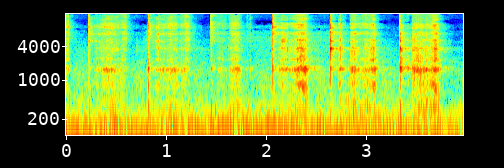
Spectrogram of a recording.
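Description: A file rasps in repeated strokes along the blade of a bypass garden pruner during sharpening, close and fairly loud, with steady back-and-forth scrapes and occasional bright metallic ticks.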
